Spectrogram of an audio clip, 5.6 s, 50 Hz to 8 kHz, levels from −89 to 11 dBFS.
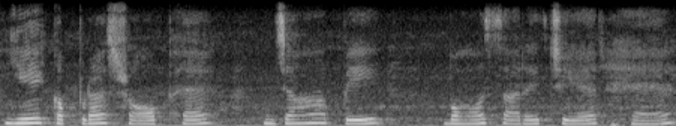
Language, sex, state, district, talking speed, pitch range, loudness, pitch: Hindi, female, Chhattisgarh, Raipur, 105 wpm, 235-260 Hz, -19 LUFS, 250 Hz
